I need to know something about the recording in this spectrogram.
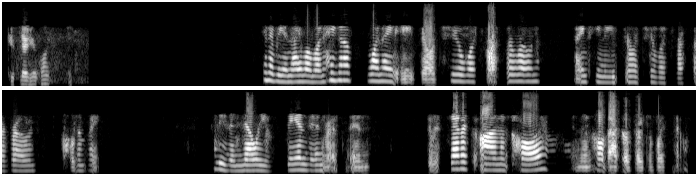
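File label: Sheriff West County, scanner audio trunk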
